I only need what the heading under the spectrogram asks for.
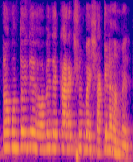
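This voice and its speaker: Brief: male Italian tutor, slow patient drills with repeats. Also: sits high, expressive, lo-fi sound. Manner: explains slowly, drills phrases with repeats. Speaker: Italian language teacher. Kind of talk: online group language lesson.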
